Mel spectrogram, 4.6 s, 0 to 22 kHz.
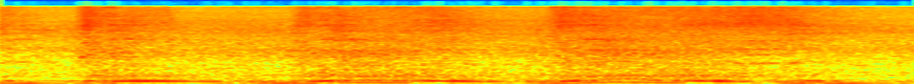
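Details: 2013 BMW 320d F31 diesel revving repeatedly: odd low droning tone rising and falling under the engine note, unidentified strange noise.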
